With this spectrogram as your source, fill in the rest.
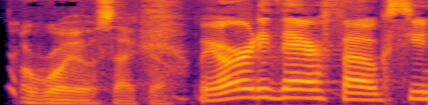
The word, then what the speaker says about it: Arroyo Seco: Arroyo Seco.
